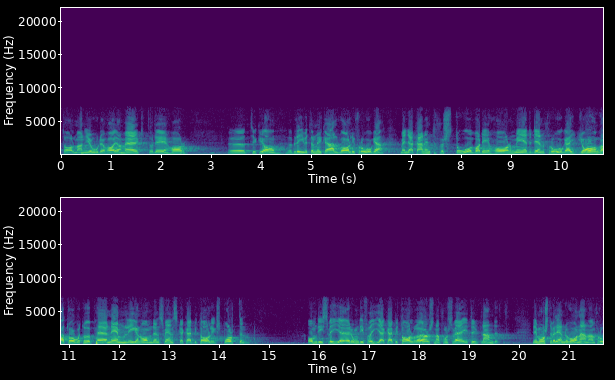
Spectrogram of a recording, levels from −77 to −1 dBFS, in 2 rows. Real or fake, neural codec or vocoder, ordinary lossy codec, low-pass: real; none; none; 7.2 kHz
